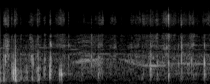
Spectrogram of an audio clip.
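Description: Spoon stirring glue and Tide detergent in a plastic container: a few quick clicks and scrapes in the first half second, then quieter stirring.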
